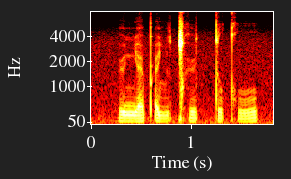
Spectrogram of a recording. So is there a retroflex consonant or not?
no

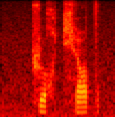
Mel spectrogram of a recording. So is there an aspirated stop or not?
yes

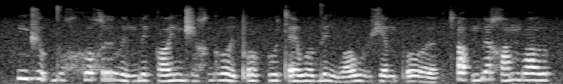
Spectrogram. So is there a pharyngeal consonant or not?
no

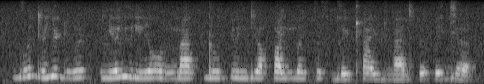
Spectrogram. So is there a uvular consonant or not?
yes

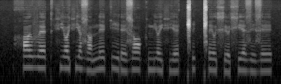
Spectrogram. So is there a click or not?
yes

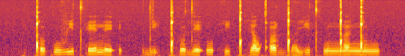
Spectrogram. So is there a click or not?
yes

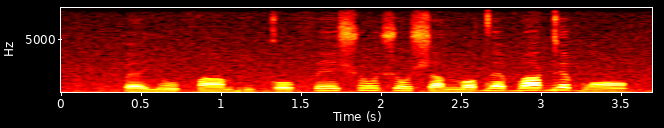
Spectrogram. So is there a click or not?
no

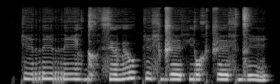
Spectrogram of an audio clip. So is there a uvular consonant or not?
no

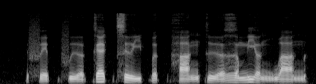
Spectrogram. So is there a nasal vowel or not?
no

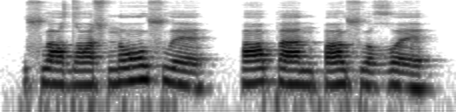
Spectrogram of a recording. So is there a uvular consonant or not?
yes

